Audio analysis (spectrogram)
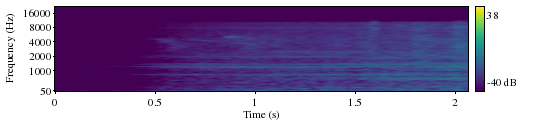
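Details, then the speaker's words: Demolition derby car electric fuel pump wired through toggle switch, key on then switch flipped: steady electric buzz and even whine as pump primes, bringing gas in; normal operation. "And it's bringing gas in now."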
